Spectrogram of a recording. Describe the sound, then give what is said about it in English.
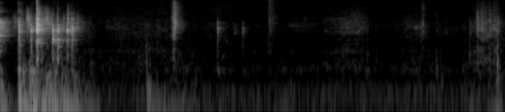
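Dice are rerolled during a tabletop game, clattering loudly across a hard table in a quick rattling burst, followed by a few scattered, fainter clicks and taps as they settle. No one speaks. “So we'll use these extra dice we have on the table as poison counters.”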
